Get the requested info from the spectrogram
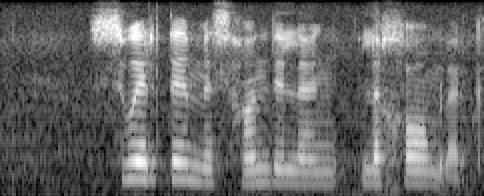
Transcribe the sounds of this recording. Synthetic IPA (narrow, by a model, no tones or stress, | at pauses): suərtəməsɦɐndələŋləχɑːmlə̰k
